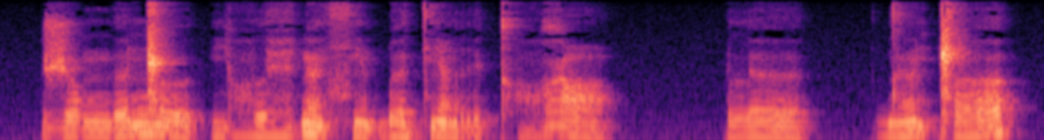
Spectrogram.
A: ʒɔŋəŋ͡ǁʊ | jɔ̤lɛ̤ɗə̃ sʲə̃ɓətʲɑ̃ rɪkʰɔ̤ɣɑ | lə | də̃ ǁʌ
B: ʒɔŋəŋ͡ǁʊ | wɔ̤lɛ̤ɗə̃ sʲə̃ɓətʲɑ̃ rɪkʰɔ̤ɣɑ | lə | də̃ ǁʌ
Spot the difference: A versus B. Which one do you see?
A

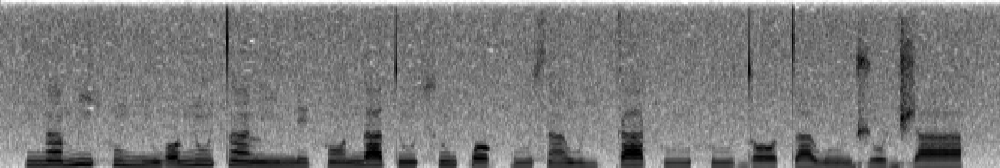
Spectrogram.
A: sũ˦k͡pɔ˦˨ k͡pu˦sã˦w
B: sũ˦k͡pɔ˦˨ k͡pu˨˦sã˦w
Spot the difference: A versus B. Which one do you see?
B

